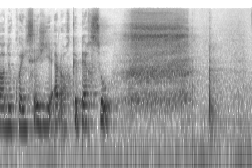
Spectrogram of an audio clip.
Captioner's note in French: bruit d'aspiration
